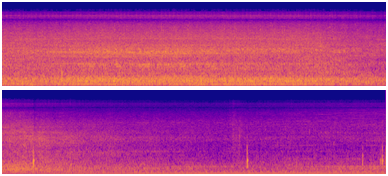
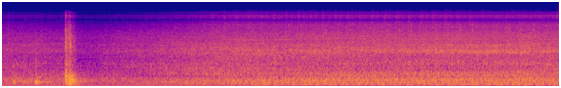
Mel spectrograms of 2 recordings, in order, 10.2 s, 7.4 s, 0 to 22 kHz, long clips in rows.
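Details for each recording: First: 1975 Mercedes 450SL at idle, engine running smoothly without vibration; steady buzzing hum over the idle from a loud aftermarket electric fuel pump at the rear, noticeable at idle but not inside while driving. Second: 1975 Mercedes 450SL V8, little used (about 500 miles in 5 years): steady even idle with no misses, knocks or vibration, no suspect noise from the power steering. The electric fuel pump is audible.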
